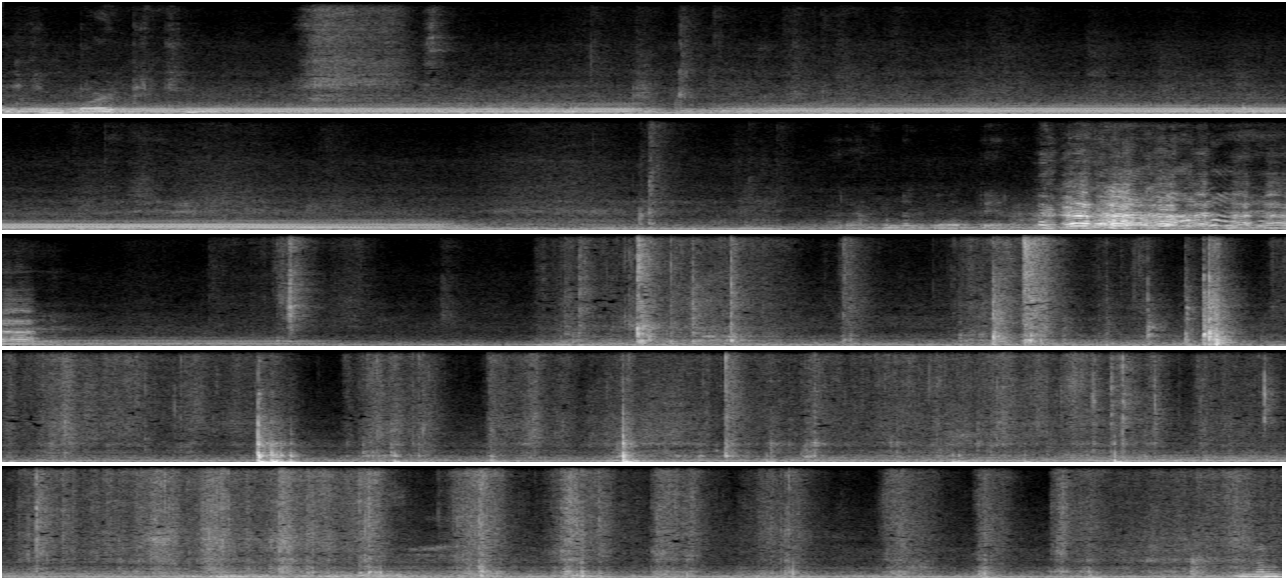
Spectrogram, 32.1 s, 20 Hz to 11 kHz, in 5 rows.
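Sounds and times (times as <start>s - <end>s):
steady low hum: 0.0s - 32.0s
plastic cling wrap crinkling: 15.6s - 32.0s.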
